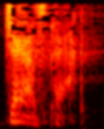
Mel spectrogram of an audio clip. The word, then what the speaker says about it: JSPAC: The JSPAC, which is pronounced Jazz Pack.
